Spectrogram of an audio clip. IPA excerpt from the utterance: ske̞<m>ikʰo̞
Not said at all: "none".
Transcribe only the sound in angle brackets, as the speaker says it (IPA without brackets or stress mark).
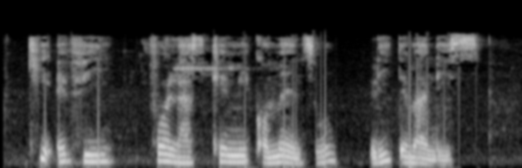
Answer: m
